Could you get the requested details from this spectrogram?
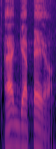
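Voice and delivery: "Agapeo" with a playful Italian accent. Shown as a demonstration. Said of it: "Italian accent".

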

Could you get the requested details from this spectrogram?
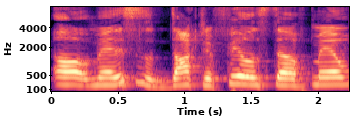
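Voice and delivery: high, loud incredulous; excited disbelief. Real, not acted. A friend reacting to a wild confession, loud disbelief. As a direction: hype up the drama.

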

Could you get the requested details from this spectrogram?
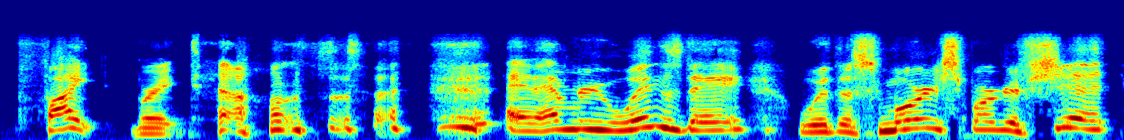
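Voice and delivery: high, giggly laughing sign-off. Real, not acted. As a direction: giggle through the outro.

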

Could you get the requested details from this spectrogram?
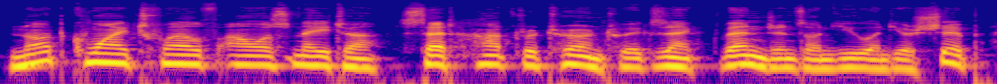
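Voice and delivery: loud, firm dressing-down; stern Jedi master. Acted. Mace Windu scolding Ben before the council. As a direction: read the charges like a cold judge.

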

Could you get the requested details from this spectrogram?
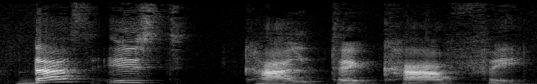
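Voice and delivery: slow, measured German phrase; slow model. Shown as a demonstration. Teacher recapping the expression for learners, slow and clear. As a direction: recap it slowly, word by word.

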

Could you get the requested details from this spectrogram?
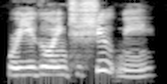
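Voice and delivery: ordinary delivery, nothing marked

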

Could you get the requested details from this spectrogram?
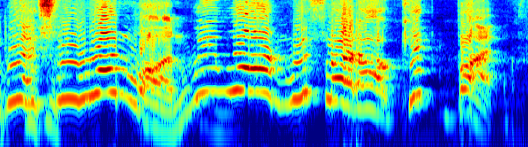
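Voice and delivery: very high, loud whooping; giddy, shrieked cheer; ecstatic celebration. A narrator's reading. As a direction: squeal the victory with a laugh. Characters celebrate victory.

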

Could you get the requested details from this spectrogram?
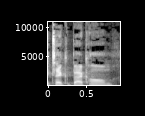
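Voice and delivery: usual speaking voice

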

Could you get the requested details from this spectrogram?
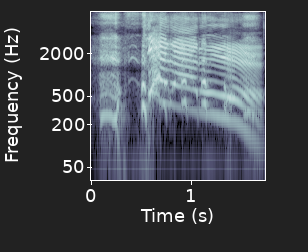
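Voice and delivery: high, slow laughing cry of disbelief. Real, not acted. Host still laughing in disbelief at his cohost's story. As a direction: stretch it out while cracking up.

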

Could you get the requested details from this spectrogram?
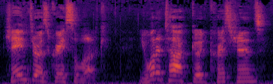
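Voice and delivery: normal talking voice

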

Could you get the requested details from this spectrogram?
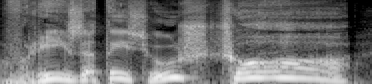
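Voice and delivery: high, drawn-out horrified question; yelled in alarm. A narrator's reading. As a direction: squeal it slowly in disbelief. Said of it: "зарепетували всі".

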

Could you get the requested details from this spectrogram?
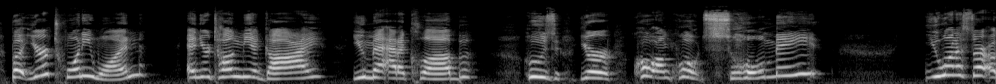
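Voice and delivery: can't believe what she's hearing; incredulous rant. Retold or imitated. Incredulous rant at friend's choice.

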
